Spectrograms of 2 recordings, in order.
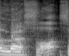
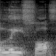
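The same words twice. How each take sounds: First: "Le" with a short neutral vowel, like "luh". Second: "Lee" with a long ee vowel. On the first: Streamer naming the slot series to viewers, "Le" as "luh". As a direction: say "Le" as "luh", drawn out and loud. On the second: Streamer offering the other name to viewers, "Lee" with long ee. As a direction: say "Lee" to rhyme with "see". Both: Shown as a demonstration. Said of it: "is it Le or Lee?".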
